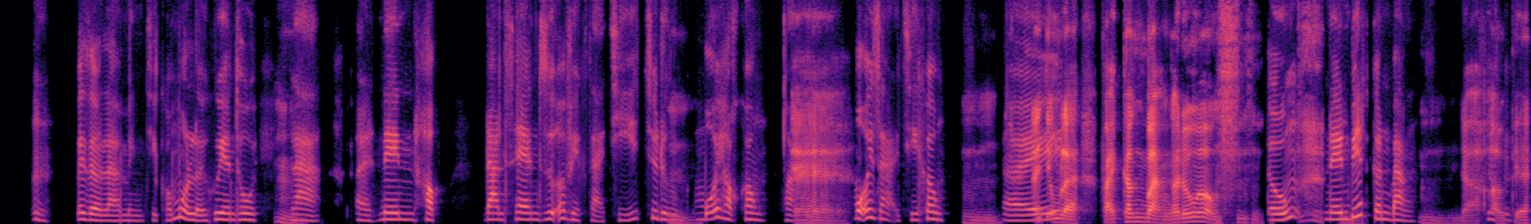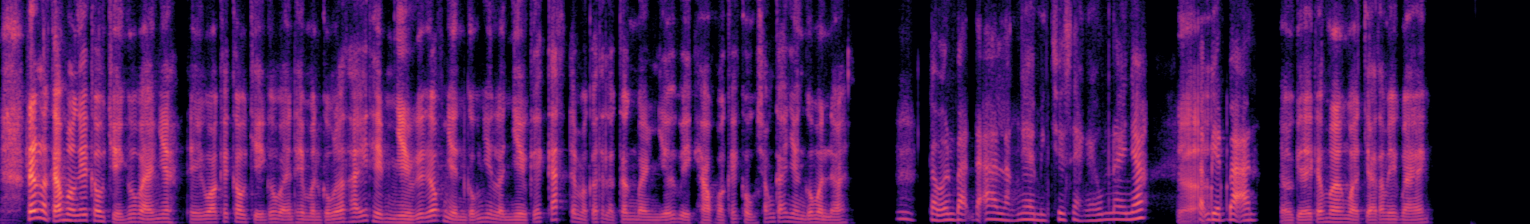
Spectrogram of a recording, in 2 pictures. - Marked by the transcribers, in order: tapping; laugh; laugh
- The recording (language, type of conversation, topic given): Vietnamese, podcast, Làm thế nào để bạn cân bằng giữa việc học và cuộc sống cá nhân?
